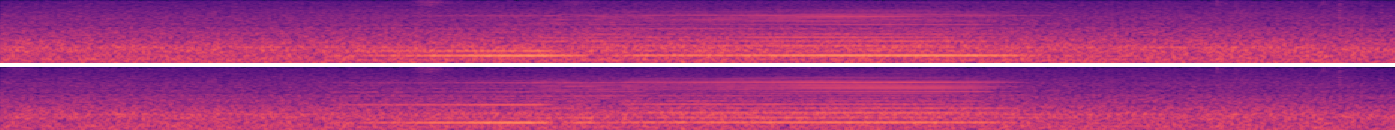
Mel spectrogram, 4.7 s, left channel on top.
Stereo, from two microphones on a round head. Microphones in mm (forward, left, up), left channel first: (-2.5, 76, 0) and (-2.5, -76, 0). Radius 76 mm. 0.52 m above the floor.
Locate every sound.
1.1 s a violin: 55° right (ahead or behind), 1.9 m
